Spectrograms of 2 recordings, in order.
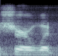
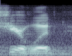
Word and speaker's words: Sherwood: see the sheerwood diner written sherwood pronounced sheerwood as taught to us by the worcester historical museum you see the famed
